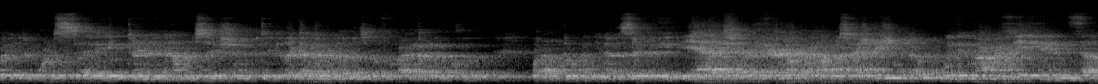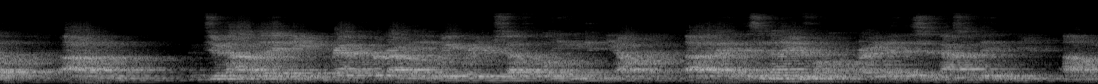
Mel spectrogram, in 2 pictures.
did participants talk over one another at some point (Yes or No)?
Yes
